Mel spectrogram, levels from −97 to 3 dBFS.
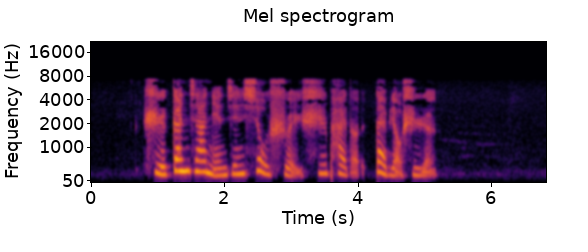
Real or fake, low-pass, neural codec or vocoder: real; 7.2 kHz; none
